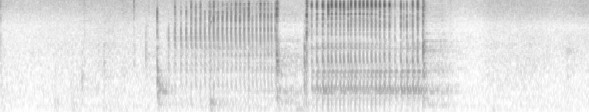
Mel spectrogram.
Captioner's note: cranking sound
